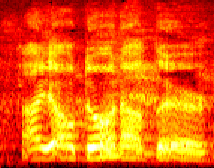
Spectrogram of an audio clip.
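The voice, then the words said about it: Imitates another person's voice. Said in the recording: “my Christopher Walken impression? ... That's really good.”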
